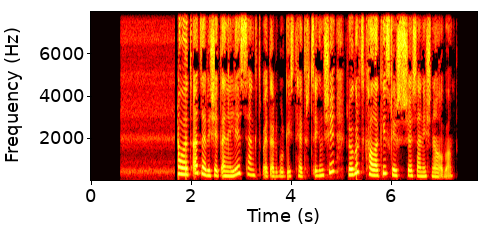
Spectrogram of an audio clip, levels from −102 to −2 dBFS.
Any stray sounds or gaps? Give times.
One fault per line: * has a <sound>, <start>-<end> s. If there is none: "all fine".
all fine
